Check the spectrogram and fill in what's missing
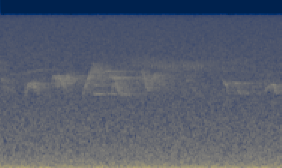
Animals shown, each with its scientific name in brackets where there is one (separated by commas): Red-eyed Vireo (Vireo olivaceus), Wood Thrush (Hylocichla mustelina), Scarlet Tanager (Piranga olivacea), Pine Warbler (Setophaga pinus)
